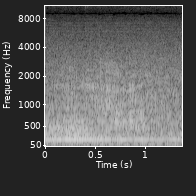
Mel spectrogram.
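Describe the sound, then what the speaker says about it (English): A helicopter flying overhead, a loud, steady rotor and engine roar that fills the whole moment with no talk over it. "sorry, there's a helicopter flying overhead"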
